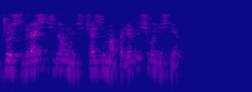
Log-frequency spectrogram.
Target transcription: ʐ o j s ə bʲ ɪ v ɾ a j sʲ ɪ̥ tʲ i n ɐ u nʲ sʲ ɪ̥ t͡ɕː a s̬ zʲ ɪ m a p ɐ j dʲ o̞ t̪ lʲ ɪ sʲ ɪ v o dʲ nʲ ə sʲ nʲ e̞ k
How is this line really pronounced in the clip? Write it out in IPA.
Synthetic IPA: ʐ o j s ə bʲ ɪ ɾ a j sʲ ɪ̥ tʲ i n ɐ u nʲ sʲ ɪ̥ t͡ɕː a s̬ zʲ ɪ m a p ɐ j dʲ o̞ t̪ lʲ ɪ sʲ ɪ v o dʲ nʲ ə sʲ nʲ e̞ k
